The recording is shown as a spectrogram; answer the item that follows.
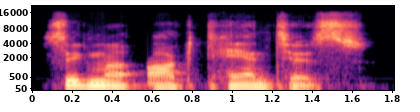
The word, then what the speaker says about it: Octantis: Oh, okay, let's get it right. Sigma Octantis. There's an extra... – Octantis, thank you. – Yeah, there's an extra syllable in or a consonant in there.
